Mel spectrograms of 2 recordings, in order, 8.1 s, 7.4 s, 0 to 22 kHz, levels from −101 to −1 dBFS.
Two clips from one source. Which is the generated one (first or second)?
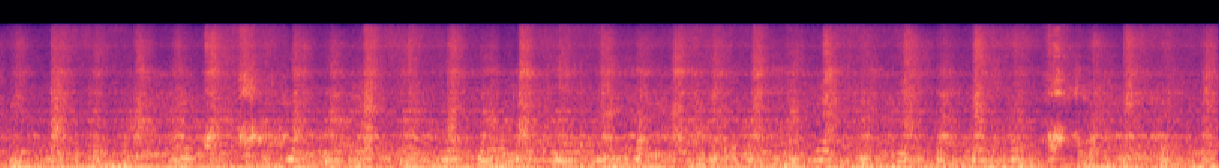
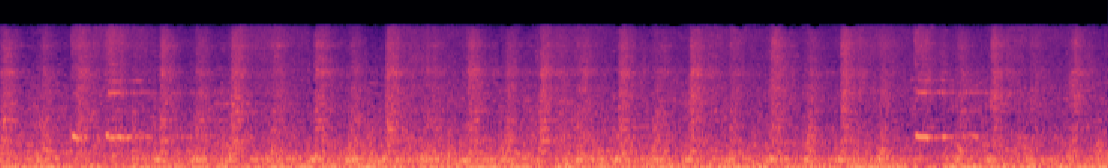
first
